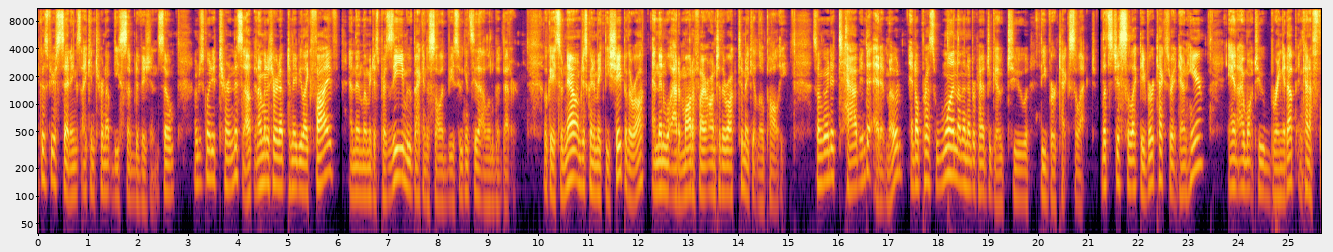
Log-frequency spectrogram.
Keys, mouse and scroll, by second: 3.3-5.6 drag, 5.6-7.1 shift+middle drag, 7.1 z, 7.5-8.9 shift+middle drag, 8.9 scroll up 1, 9.1-9.6 shift+middle drag, 9.6 scroll down 1, 9.8-16.0 shift+middle drag, 16.0 Tab, 16.4-18.0 middle drag, 18.0 1, 19.8 click, 20.4 middle click, 20.6-21.1 scroll up 1, 21.1 middle click, 21.7 right click, 22.5-25.6 middle drag.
